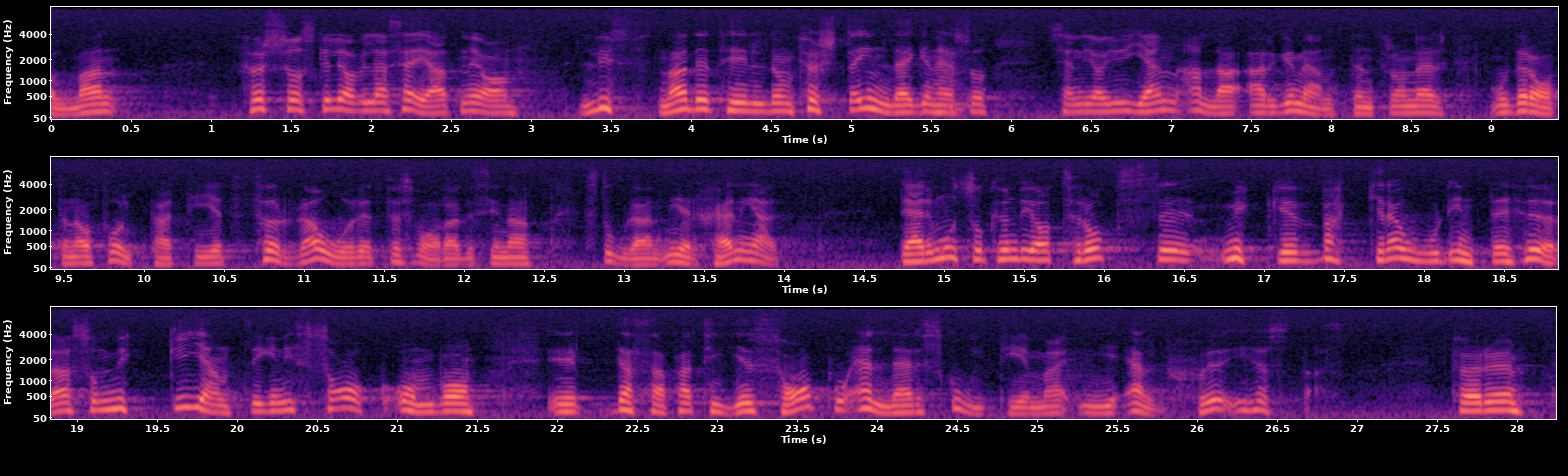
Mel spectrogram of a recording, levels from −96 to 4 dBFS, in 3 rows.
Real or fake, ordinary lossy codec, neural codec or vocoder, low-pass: real; none; none; none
